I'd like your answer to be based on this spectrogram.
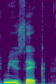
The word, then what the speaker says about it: Muzik: His name was Bruce Music. And he talked about these ACE markers. – That's a cool name. – Yeah. You know, it's funny, it's spelled M-U-Z-I-K, but it's still pronounced music.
